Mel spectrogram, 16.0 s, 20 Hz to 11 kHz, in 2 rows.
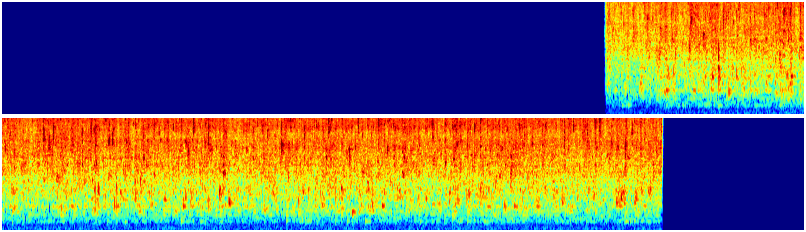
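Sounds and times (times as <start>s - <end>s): creek trickling and splashing: 6.0s - 14.6s.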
